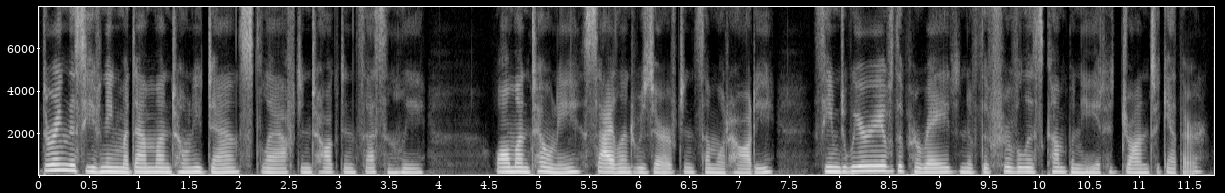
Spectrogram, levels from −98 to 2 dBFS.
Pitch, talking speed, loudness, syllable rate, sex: 195 Hz, 160 wpm, -18 LUFS, 6.0 syllables/s, female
